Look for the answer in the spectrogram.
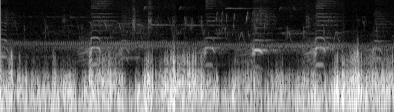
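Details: Geese flying and honking near a pond in Harford County, Maryland, while a dog runs around; nasal honks repeat roughly every half second to second over a heavy low rumble of wind-like noise.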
